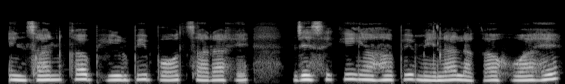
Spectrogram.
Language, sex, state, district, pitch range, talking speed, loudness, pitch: Hindi, female, West Bengal, Darjeeling, 195-215 Hz, 160 wpm, -16 LUFS, 205 Hz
